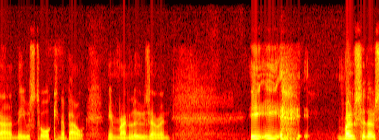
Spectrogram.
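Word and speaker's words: Imran Louza: the first of june it was announced that imran loser unfortunately that is how he pronounced his name so now we've got loser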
